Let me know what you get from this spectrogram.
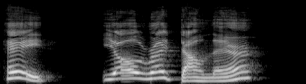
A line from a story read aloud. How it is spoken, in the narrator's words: a voice above yell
